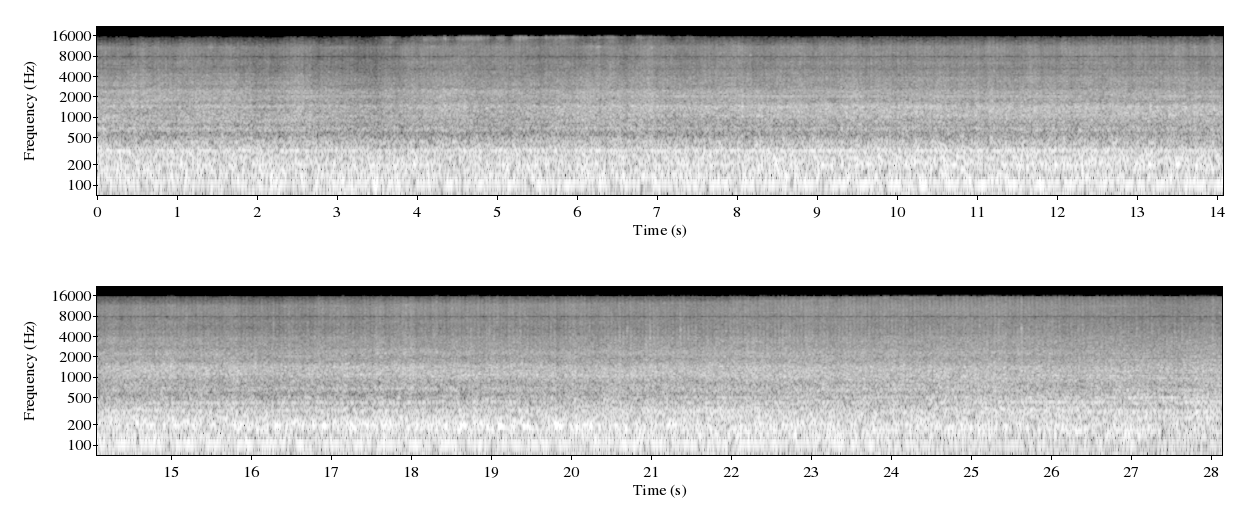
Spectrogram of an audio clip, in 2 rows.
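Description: Case IH 9120 combine harvester's diesel engine and threshing machinery running steadily under load while cutting wheat with a 30 ft header: a loud, even drone with a constant low hum.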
